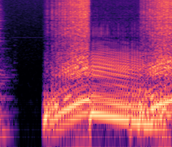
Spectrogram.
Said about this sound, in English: Hear that? That's your engine telling you something.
